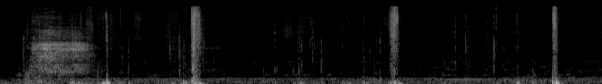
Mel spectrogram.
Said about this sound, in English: Yeah, I have them right here in this sheet of paper. I'm going to slide over to you.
